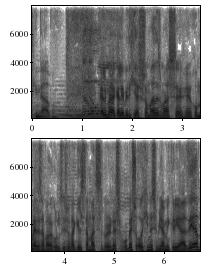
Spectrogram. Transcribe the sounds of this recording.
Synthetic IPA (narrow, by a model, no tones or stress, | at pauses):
t̪inɐ̰vo̰ | kɐlime̞ɾɐkɐlie̞pit̪içiɐst̪i̥so̞mɐðe̞zmɐseexome̞ɾe̞znɐpɐɾɐko̞luθis̬ofɐɟe̞list̪ɐmɐt̪i̥st̪spɾo̞inesek̚pobe̞so̞çiine̞se̞mɲɐmikɾiɐðiɐ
